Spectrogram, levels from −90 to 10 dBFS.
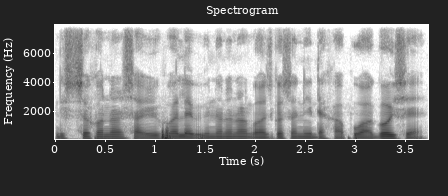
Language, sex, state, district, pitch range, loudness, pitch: Assamese, male, Assam, Sonitpur, 110-120 Hz, -19 LUFS, 115 Hz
